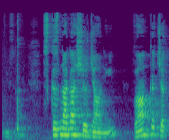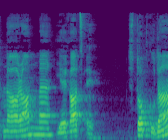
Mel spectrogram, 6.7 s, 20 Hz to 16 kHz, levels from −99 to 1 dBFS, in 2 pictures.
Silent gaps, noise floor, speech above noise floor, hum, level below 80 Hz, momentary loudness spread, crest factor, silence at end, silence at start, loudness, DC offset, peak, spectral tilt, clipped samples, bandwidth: none; -64 dBFS; 40 dB; none; -56 dBFS; 19 LU; 18 dB; 0 s; 0.1 s; -25 LUFS; under 0.1%; -8 dBFS; -6.5 dB/octave; under 0.1%; 11.5 kHz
